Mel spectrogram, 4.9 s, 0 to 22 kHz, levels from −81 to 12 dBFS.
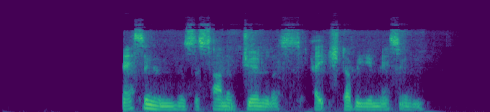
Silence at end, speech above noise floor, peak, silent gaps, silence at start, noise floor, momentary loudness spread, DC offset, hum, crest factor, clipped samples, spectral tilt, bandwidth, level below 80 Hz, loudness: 0.7 s; 65 dB; 0 dBFS; none; 1.25 s; -83 dBFS; 8 LU; under 0.1%; none; 20 dB; under 0.1%; -2.5 dB/octave; 11.5 kHz; -56 dBFS; -17 LUFS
